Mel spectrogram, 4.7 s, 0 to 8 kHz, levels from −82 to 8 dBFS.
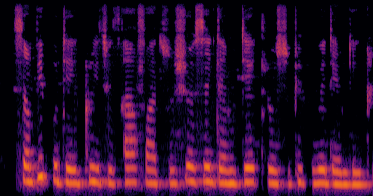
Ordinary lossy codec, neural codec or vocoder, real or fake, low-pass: none; none; real; none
